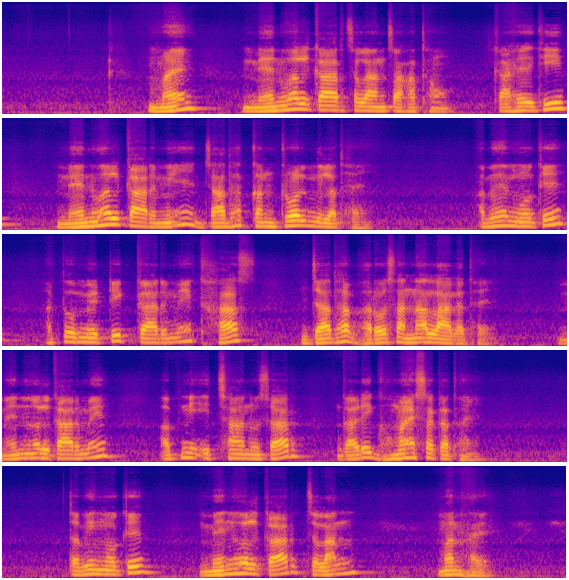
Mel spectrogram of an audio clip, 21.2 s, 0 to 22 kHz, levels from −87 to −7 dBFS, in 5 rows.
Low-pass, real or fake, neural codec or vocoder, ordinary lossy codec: none; fake; autoencoder, 48 kHz, 32 numbers a frame, DAC-VAE, trained on Japanese speech; none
